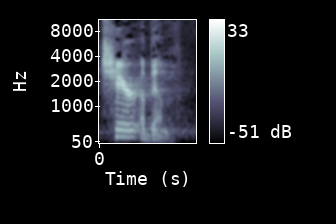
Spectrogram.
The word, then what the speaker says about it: cherubim: The correct pronunciation of cherubim, I think, you can ask Tracy Emery expert on pronunciation of biblical words, is cherubim. But I like to think of it as cheerubim.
